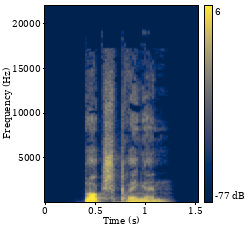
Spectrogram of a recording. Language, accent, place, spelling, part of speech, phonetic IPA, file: German, Germany, Berlin, Bockspringen, noun, [ˈbɔkˌʃpʁɪŋən], De-Bockspringen.ogg
- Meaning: leapfrog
